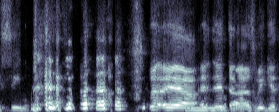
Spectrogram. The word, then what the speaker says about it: Seibel: wrong I always tell the best best thing to remember with my last name is it rhymes with Bible right C A lot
